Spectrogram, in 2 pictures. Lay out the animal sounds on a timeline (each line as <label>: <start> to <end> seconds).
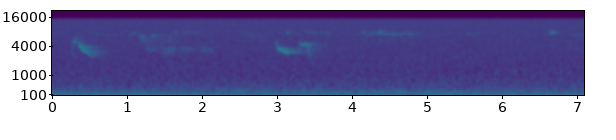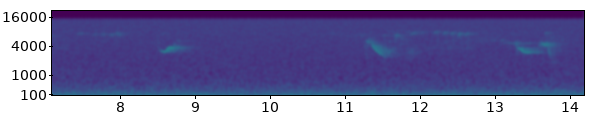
Blue-headed Vireo (Vireo solitarius): 0.0 to 1.1 seconds
Black-capped Chickadee (Poecile atricapillus): 0.9 to 2.3 seconds
Blue-headed Vireo (Vireo solitarius): 2.9 to 3.3 seconds
Black-capped Chickadee (Poecile atricapillus): 3.9 to 5.2 seconds
Blue-headed Vireo (Vireo solitarius): 8.2 to 14.2 seconds
Black-capped Chickadee (Poecile atricapillus): 11.5 to 13.1 seconds
Black-throated Green Warbler (Setophaga virens): 12.6 to 13.9 seconds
